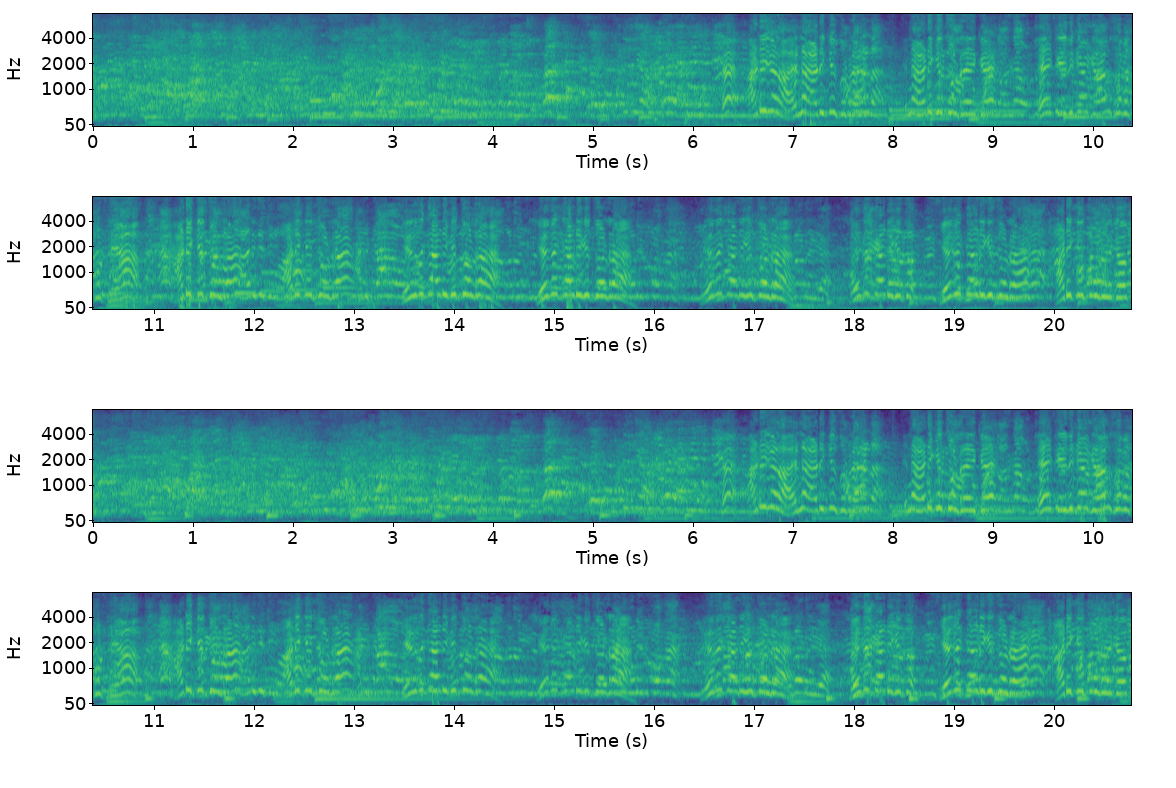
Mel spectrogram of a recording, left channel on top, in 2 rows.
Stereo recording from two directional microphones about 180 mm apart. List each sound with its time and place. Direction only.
6.3 s music: 5° right (ahead or behind)
6.8 s speech: 10° right (ahead or behind)
9.7 s speech: 35° right (ahead or behind)
10.6 s speech: 10° right (ahead or behind)
11.1 s speech: 5° left (ahead or behind); by 14.4 s 20° left (ahead or behind)
14.8 s speech: 40° left (ahead or behind)
15.4 s speech: 15° left (ahead or behind)
16.6 s a man's voice: centre (ahead or behind)
17.1 s speech: 15° left (ahead or behind)
20.1 s speech: 15° left (ahead or behind)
